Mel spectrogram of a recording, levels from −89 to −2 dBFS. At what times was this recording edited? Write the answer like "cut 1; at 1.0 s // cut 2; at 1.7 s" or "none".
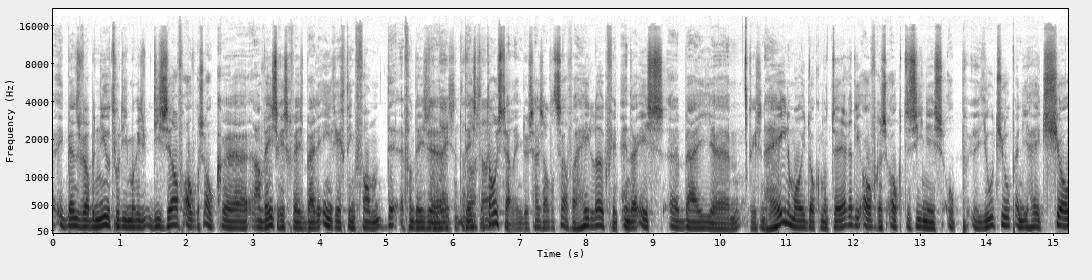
cut 1; at 8.5 s // cut 2; at 10.4 s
